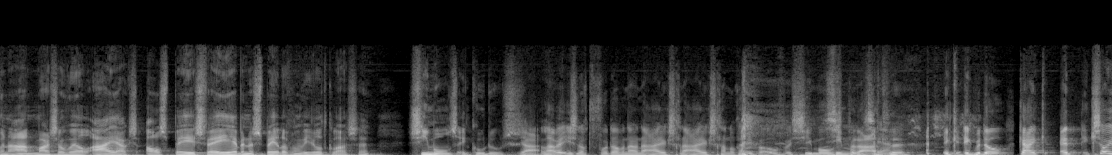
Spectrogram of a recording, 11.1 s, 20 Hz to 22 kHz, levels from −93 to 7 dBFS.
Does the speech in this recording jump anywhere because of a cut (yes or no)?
yes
